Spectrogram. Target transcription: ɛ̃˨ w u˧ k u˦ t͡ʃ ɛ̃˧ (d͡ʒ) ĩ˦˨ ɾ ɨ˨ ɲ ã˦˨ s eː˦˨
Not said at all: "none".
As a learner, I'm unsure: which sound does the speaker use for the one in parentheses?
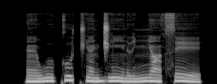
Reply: d͡ʒ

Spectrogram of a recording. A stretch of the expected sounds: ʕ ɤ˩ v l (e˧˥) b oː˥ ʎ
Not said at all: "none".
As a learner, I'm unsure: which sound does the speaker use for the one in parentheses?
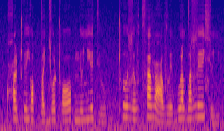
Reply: e˩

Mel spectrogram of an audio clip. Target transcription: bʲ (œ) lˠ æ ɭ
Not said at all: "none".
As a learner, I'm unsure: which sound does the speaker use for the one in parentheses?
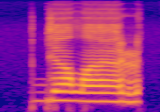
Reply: æ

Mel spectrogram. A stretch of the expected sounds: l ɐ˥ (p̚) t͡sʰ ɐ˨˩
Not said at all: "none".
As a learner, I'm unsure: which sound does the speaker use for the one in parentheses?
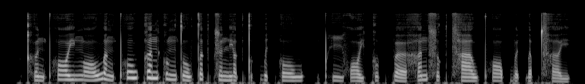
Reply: p̚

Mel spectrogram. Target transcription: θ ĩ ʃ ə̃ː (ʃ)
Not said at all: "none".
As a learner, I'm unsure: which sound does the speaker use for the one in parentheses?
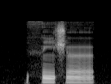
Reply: none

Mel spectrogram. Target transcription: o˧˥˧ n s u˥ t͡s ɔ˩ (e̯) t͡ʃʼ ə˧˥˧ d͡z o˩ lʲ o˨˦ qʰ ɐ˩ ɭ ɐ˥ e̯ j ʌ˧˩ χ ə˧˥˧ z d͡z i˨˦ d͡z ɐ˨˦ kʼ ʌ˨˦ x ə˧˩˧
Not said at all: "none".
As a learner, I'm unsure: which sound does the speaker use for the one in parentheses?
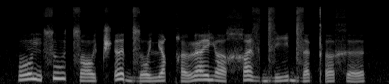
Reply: o̯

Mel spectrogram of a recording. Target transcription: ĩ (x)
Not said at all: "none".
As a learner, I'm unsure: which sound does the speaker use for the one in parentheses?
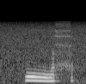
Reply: ħ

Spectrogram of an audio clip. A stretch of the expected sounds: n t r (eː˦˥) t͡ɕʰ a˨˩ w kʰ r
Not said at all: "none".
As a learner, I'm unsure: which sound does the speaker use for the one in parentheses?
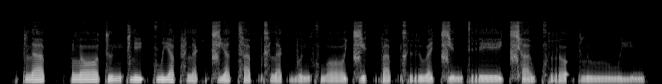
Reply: eː˧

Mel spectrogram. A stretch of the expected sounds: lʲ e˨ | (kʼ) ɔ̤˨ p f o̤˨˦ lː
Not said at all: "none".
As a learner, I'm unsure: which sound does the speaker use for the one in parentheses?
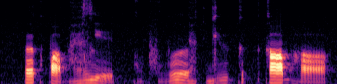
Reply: k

